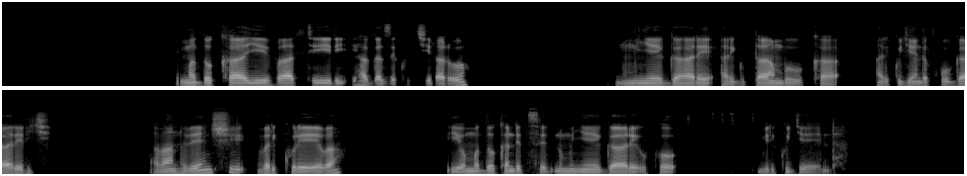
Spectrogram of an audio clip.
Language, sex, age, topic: Kinyarwanda, male, 36-49, government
